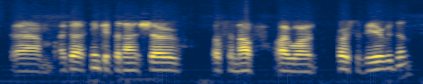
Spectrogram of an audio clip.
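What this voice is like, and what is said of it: Irish accent. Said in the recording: “you've held this accent, but you're actually Australian born ... went to Ireland for a stint, and then just couldn't shrug the accent”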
